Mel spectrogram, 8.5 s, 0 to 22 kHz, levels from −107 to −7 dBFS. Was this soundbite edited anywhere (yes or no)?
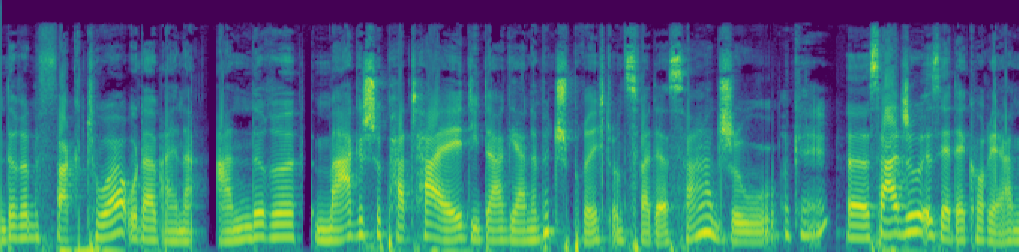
yes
